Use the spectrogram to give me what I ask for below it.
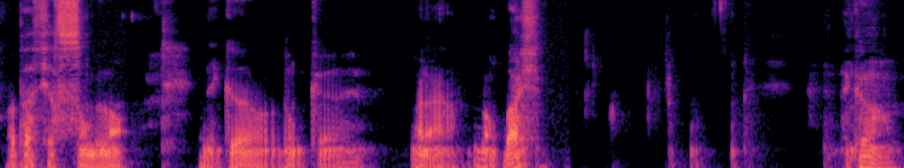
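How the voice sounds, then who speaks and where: A man's voice: very deep voice, takes it slowly, vocal fry, breathy edge. A man delivering a rambling, agitated monologue to his viewers, scolding them as a self-styled preacher, with constant verbal tics.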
